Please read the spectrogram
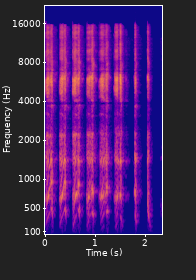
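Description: A man laughing heartily in a run of rhythmic "ha" bursts, about four a second, dying away near the end.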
